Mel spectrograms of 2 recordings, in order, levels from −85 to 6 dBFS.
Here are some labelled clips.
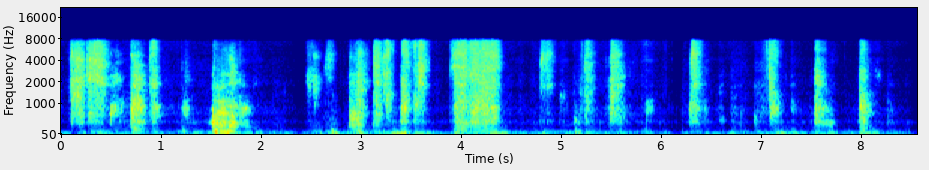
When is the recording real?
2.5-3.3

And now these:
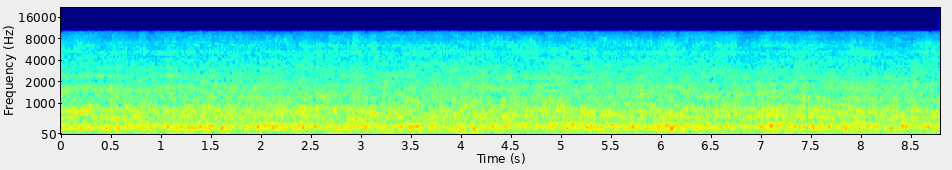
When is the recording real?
1.1-2.0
